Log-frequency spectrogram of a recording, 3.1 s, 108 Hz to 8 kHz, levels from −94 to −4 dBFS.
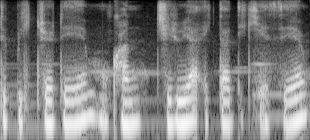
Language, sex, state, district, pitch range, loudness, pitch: Nagamese, male, Nagaland, Kohima, 180-200 Hz, -16 LUFS, 185 Hz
